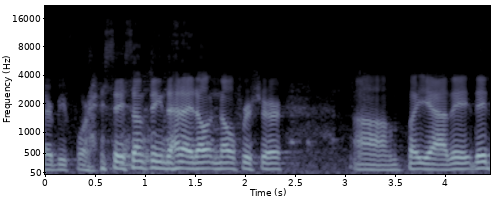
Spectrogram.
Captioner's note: all chuckling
